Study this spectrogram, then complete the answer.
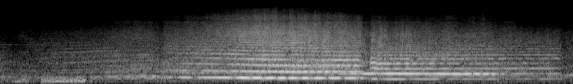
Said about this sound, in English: It's not supposed to be a race, it's just a demonstration, but really the cars are fighting each other for track position. They're just coming round the corners again, coming into the pit straight.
